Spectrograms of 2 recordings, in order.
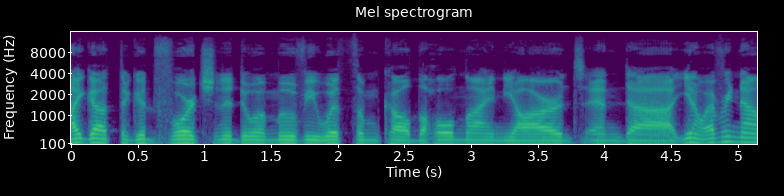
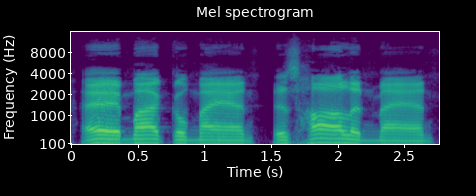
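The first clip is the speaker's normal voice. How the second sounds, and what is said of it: Deep imitated voice. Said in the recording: “I always do his voice. ... I can't go as deep as him ... I do deep voices”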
